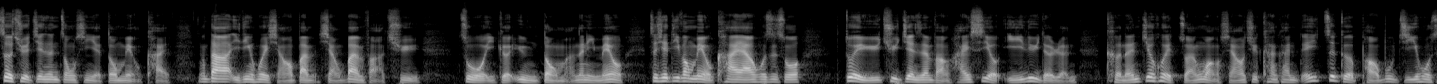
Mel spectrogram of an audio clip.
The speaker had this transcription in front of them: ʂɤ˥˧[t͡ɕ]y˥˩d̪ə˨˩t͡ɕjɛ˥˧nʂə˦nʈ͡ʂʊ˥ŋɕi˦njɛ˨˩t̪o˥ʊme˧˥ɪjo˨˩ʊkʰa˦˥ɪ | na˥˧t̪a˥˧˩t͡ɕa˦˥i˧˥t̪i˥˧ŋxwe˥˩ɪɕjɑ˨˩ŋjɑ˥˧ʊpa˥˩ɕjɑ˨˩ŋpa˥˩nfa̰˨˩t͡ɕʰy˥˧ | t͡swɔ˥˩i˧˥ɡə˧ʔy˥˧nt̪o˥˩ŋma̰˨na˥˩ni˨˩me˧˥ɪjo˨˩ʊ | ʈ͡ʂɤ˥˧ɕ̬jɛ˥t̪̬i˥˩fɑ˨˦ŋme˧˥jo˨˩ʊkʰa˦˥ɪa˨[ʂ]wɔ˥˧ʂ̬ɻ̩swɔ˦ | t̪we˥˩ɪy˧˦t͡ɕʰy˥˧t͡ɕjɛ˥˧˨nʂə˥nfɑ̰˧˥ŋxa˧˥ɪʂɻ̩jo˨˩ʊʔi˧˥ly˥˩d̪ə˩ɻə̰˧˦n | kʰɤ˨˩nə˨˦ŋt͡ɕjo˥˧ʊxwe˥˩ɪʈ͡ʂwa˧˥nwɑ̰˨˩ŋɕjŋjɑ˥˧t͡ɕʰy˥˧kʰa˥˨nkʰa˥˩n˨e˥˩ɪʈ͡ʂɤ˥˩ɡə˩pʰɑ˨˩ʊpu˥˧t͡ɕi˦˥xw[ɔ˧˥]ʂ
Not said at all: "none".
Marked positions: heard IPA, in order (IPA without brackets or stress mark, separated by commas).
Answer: t͡ɕʰ, x, ɔ˥˧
